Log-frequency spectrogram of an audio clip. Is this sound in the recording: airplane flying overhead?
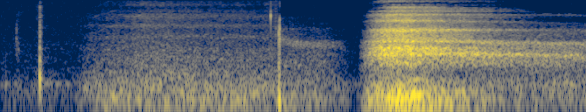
no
